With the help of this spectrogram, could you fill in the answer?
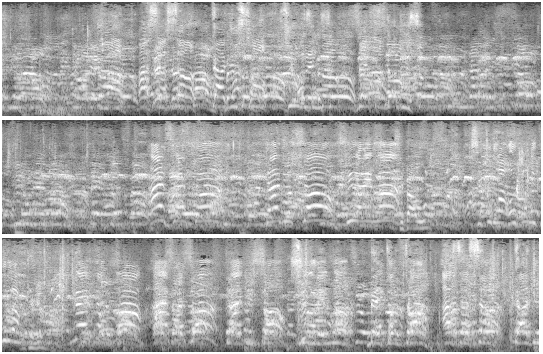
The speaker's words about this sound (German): es ging also um eine Gruppe, die auf AIDS aufmerksam machen wollte. Genau genommen waren es hauptsächlich Betroffene und ja, den Film über machen sie viele Protestaktionen und einer davon hört ihr jetzt, passt auf, es wird ein bisschen laut.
